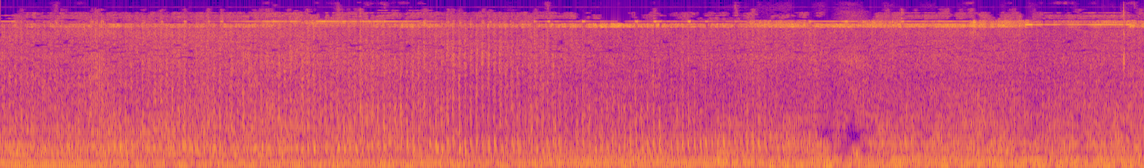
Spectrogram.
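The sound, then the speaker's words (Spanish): A firefighting helicopter hovers loudly while scooping up water with its bucket to carry to a fire and drop it, its rotor thumping and engine roaring steadily throughout, with a broad rushing wash over the top and no voices. “Así suena como recoge el agua este helicóptero para poder acudir al incendio y dejarla caer.”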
